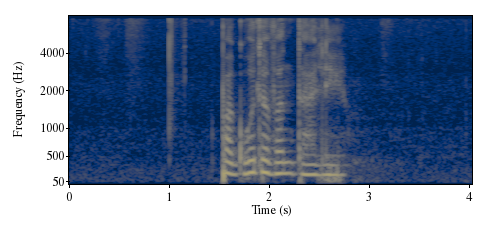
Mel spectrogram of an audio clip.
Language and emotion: Russian, neutral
